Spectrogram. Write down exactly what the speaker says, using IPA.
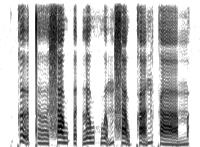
k ə̰ː˧˨ t̪ ə̤ː˨˩ s a˧ w ʔ ə˨˩ t̚ l ə˧ w h w ə̰˧˥ m s a̰˧˨ w k a̰˧˥ n k a˧˩˨ m

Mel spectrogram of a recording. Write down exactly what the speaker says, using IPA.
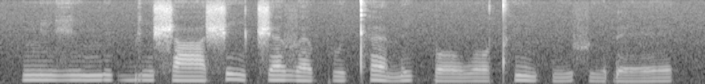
ɲ i˨ ɣ i˨ ŋ i˨ ɡ͡b i˨ ʃ aː˨ ʃ i˦˨ t͡ʃ ɛ˦ v ɛ˨ kʷ i˨ kʰ ɛ˦˨ n i˦ k͡p oː˨ w o˨ tʰ ĩ˦˨ k͡p i˨˦ f i˨ ɗ eː˨˦

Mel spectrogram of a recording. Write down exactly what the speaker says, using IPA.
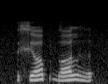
xʲ ɒː p ɡ ɒ l ə̤

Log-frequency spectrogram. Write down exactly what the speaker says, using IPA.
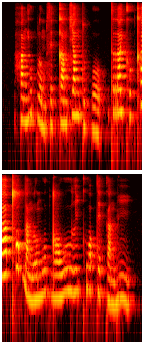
h a˧ ŋ j u˥˩ ʔ p l o˨˩ m s e˨˩ k̚ t a˧ m t͡ɕ a˥˩ n t u˨˩ k̚ w oː˨˩ p̚ | t r a˥˩ j kʰ o˦˥ k̚ tʰ aː˦˥ p̚ tʰ ɔ˥˩ ʔ d a˧ ŋ l o˦˥ m w o˥˩ k̚ d ɔː˦˥ w uː˥˩ l i˥˩ ʔ kʰ w ɔ˥˩ ʔ t e˦˥ ʔ k a˧ n b iː˥˩

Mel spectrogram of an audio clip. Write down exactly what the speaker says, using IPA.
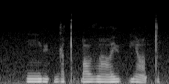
ŋ͡m y ʔ ɡ y tˤ ɡ͡b u ðˤ æ̃ j y p j ĩ tˤ

